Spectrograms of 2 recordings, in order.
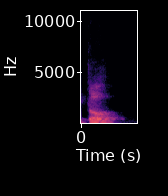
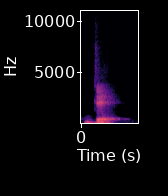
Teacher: So D could be pronounced broad, which would be duh, or slender, di. In this case, O is a broad vowel, therefore it's pronounced like a broad consonant.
